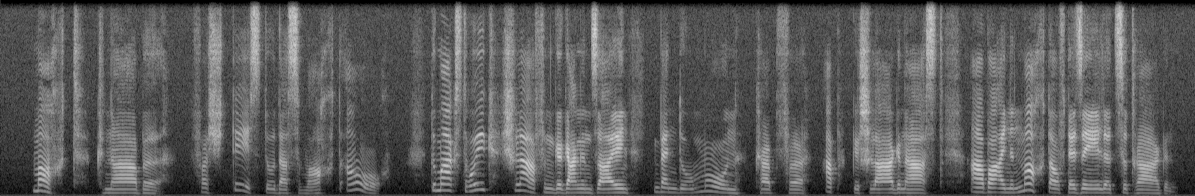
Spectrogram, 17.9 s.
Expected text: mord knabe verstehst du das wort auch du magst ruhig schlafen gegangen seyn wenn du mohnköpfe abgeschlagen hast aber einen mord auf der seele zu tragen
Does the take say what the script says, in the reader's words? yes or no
yes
